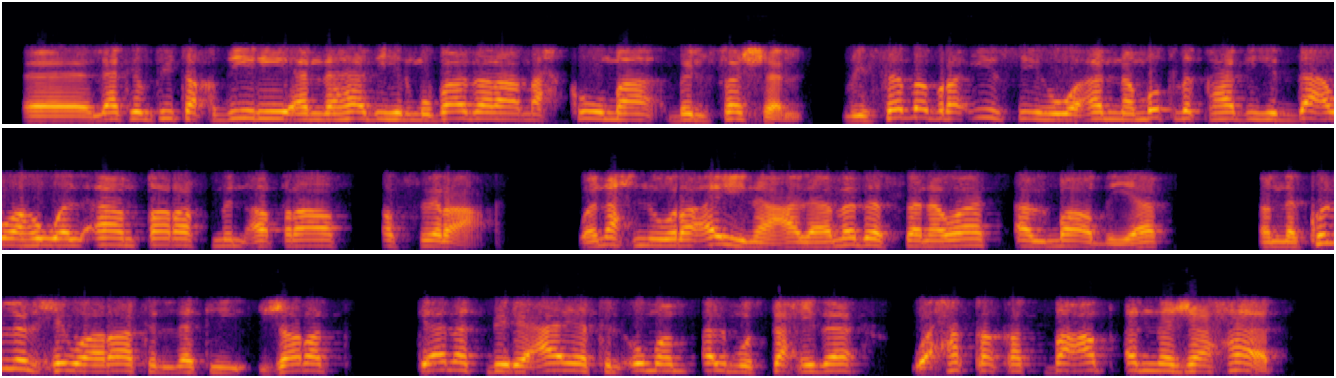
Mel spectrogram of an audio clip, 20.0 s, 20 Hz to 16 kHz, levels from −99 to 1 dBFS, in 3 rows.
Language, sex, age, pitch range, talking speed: English, male, 50-69, 170-210 Hz, 115 wpm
